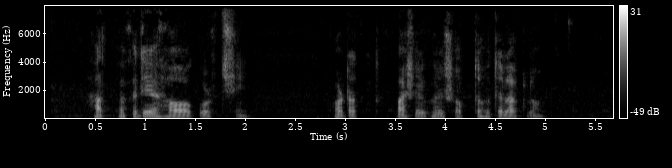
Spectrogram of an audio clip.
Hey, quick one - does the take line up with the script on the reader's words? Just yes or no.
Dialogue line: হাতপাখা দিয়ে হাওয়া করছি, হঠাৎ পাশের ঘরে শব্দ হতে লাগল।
yes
